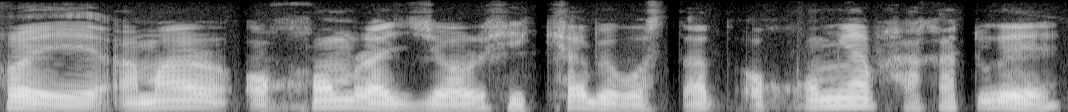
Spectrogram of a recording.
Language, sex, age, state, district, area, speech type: Assamese, male, 60+, Assam, Golaghat, urban, spontaneous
